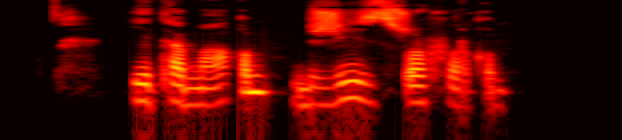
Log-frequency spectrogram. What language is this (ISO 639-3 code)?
kbd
